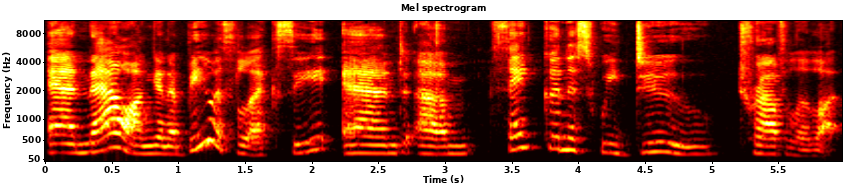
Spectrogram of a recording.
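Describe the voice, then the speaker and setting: There is noticeable background noise as this woman talks at a medium pitch. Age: 60s. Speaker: YouTuber. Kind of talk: casual Q&A video. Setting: room at home. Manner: hesitant, many fillers.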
